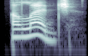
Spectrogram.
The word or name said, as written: allege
